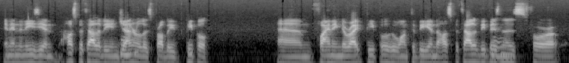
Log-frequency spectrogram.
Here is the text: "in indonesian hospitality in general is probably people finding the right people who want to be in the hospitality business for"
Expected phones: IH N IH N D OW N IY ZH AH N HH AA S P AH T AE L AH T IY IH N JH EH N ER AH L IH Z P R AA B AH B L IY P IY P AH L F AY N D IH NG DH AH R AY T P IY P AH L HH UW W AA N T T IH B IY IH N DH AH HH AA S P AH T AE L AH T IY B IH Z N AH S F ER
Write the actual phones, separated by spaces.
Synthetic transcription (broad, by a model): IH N IH N D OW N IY Z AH N HH AA S P AH T AE L AH T IY IH N JH EH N ER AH L IH Z P R AA B AH B L IY P IY P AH L F AY N D IH NG DH AH R AY T P IY P AH L HH UW W AA N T T IH B IY IH N DH AH HH AA S P AH T AE L AH T IY B IH Z N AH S F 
